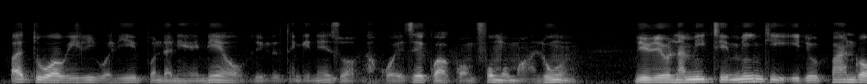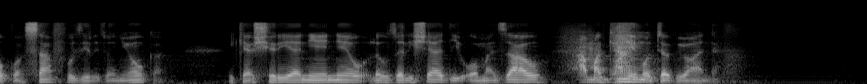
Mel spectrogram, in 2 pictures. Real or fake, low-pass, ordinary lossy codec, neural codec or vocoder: fake; 7.2 kHz; Opus, 64 kbps; codec, 16 kHz, about 1 kbps, DyCAST, with the encoder's durations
